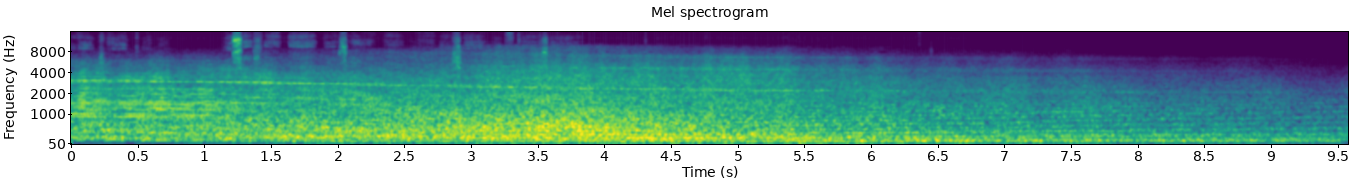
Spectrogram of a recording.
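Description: Steady, loud roar of airplane jet engines at Imam Airport, with a thin high whine that slowly drops in pitch, swelling slightly midway and easing off toward the end. No one speaks.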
